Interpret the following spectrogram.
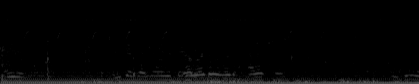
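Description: Faint, distant people's voices talking, with short high chirps here and there, over a steady low hum.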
